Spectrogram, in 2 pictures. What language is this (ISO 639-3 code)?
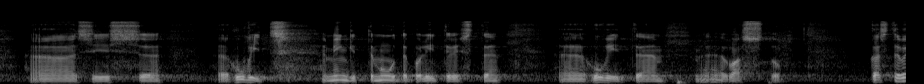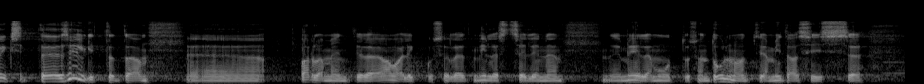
est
